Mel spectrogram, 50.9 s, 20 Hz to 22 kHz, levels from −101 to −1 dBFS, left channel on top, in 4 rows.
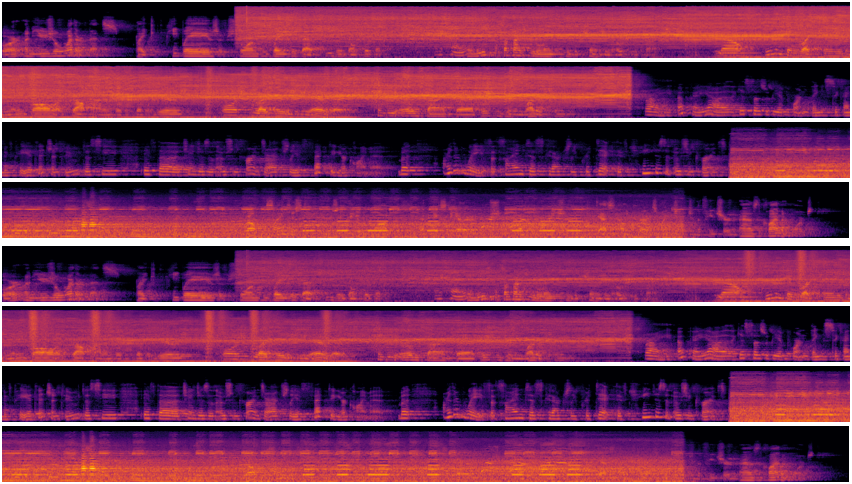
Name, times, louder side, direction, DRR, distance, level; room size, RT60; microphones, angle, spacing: voice 1, 0.0-1.7 2.0-2.2 2.5-5.7 6.3-6.5 7.0-10.1 10.7-11.1 11.4-15.5 16.0-21.3 41.8-50.3, left 2 dB, 65° left, 6 dB, 3.7 m, -40 dB
sound 1, 3.5-22.2, left 9 dB, 45° left, 1.0 m, -31 dB
voice 2, 6.5-7.0 10.7-11.1 22.4-31.6 32.1-41.1 47.7-47.9, right 1 dB, 65° right, 3 dB, 3.1 m, -44 dB
sound 2, 10.7-18.0, right 4 dB, 20° right, 1.6 m, -39 dB
sound 3, 36.3-48.4, right 4 dB, 45° right, 1.5 m, -29 dB
27.0 x 24.0 x 7.1 m, 0.94 s
head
